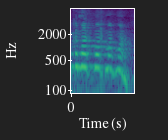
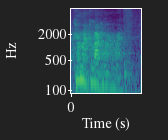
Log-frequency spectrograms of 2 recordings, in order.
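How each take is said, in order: First: It is said in a happy, high-pitched tone. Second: It is said in a hard, stern tone.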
